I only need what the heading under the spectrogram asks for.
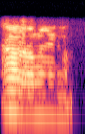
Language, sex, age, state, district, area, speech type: Malayalam, female, 45-60, Kerala, Pathanamthitta, rural, conversation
